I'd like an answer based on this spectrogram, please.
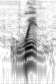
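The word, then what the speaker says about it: Nguyen: it's spelled ng u ye n but it's pronounced win yep I'm glad their coach clarified that for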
